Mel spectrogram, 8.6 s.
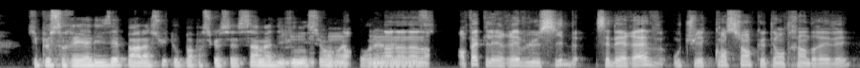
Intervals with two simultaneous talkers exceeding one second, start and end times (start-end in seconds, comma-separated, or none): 2.8-4.4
